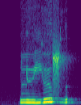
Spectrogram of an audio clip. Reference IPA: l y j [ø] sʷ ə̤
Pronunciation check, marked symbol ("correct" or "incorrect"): correct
